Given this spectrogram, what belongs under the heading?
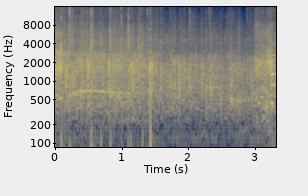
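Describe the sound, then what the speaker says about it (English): An indoor audience claps steadily for a few seconds, a dense patter of many hands with a few sharper claps up front, as part of a school performance preview. "Let's give her a round of applause."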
